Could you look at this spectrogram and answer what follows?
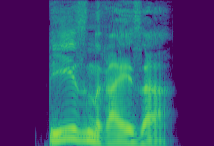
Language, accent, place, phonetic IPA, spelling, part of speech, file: German, Germany, Berlin, [ˈbeːzn̩ˌʁaɪ̯zɐ], Besenreiser, noun, De-Besenreiser.ogg
- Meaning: spider veins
